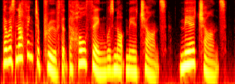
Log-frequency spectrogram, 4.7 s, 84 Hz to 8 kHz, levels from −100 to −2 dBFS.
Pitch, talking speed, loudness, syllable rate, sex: 210 Hz, 190 wpm, -19 LUFS, 5.5 syllables/s, female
